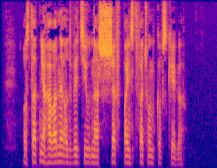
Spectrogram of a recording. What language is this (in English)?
Polish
